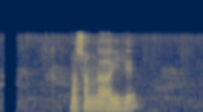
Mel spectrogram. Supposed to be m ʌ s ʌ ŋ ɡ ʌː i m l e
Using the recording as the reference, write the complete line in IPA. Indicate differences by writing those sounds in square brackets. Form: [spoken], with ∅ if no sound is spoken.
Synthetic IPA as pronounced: m ʌ s ʌ ŋ ɡ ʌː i [∅] l e

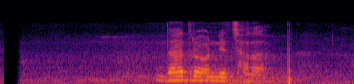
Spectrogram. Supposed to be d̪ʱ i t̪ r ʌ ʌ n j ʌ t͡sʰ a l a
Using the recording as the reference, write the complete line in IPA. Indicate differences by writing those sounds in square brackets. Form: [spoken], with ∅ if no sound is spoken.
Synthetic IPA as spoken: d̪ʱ [a] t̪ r ʌ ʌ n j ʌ t͡sʰ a l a

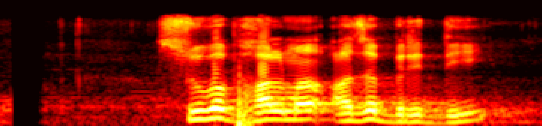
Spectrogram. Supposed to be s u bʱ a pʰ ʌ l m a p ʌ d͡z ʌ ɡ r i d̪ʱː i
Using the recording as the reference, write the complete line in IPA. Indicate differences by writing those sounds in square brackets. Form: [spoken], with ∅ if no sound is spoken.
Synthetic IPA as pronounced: s u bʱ [ʌ] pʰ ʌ l m a [ʔ] ʌ d͡z ʌ [b] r i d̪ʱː i

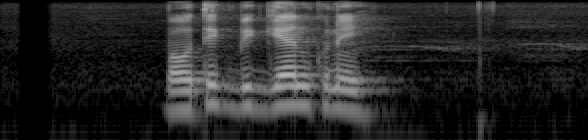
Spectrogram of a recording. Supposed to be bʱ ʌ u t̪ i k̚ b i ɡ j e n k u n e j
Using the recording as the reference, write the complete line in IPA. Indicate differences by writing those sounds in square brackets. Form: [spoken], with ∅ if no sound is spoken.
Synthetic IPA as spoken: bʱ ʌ [w] t̪ i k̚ b i ɡ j [a] n k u n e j

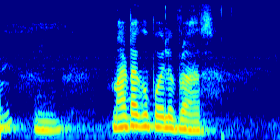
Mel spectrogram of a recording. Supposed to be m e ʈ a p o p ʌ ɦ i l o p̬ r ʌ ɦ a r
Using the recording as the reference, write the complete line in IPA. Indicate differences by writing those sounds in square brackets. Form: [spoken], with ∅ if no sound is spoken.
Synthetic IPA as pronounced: m [a] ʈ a [k] o p ʌ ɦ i l o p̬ r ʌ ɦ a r

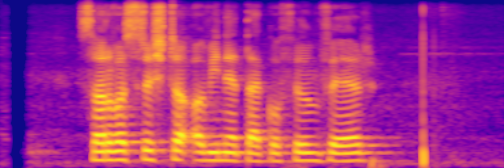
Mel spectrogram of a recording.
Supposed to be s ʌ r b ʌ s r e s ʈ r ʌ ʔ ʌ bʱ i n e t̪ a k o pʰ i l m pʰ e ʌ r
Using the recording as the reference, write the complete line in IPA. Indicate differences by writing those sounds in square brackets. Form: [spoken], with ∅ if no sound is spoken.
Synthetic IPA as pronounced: s ʌ r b ʌ s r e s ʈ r ʌ ʔ ʌ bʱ i n e t̪ a k o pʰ i l m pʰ e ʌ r

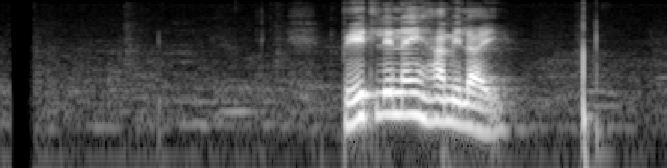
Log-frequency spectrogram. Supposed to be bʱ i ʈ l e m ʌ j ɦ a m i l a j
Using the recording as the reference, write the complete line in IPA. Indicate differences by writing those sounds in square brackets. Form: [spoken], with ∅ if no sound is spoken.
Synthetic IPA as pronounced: bʱ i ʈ l e [n] ʌ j ɦ a m i l a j

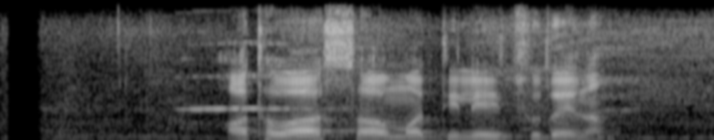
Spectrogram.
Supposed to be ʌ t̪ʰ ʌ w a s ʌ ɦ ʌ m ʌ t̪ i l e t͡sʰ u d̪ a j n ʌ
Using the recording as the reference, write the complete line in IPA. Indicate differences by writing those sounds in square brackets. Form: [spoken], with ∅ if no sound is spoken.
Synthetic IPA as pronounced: ʌ t̪ʰ ʌ w a s ʌ ɦ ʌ m ʌ t̪ i l e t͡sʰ u d̪ [ʌ] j n ʌ

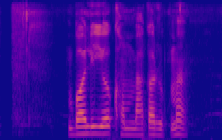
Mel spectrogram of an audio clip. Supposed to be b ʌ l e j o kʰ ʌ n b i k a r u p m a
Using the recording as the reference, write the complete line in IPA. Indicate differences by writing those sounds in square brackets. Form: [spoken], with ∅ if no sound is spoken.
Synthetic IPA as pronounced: b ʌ l [i] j o kʰ ʌ [m] b [a] k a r u p m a

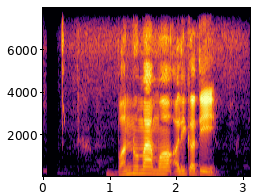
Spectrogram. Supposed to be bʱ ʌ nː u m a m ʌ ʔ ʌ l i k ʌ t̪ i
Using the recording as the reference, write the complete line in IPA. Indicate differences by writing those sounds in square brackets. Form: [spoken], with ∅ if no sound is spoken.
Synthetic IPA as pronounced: bʱ ʌ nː u m a m ʌ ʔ ʌ l i k ʌ t̪ i

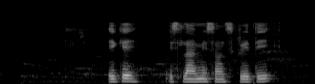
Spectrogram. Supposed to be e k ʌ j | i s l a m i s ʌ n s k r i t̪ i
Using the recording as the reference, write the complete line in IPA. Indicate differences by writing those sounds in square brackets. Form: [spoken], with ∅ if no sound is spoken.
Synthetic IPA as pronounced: e k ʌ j | i s l a m i s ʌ n s k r i t̪ i

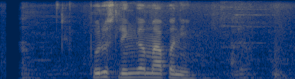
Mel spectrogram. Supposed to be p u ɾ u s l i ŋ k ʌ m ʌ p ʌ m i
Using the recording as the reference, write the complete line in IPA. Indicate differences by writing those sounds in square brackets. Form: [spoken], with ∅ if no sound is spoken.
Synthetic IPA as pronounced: p u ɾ u s l i ŋ [ɡ] ʌ m [a] p ʌ [n] i

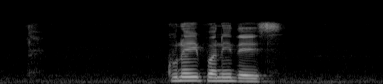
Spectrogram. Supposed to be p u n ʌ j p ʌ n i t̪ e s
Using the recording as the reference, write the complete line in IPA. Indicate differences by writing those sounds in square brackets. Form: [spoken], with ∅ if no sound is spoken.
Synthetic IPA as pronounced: [k] u n ʌ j p ʌ n i [d̪] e s

